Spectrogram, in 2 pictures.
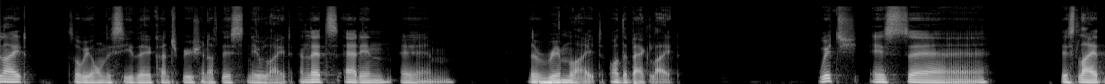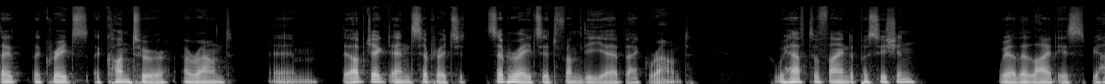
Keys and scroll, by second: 5.6-8.9 typing.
